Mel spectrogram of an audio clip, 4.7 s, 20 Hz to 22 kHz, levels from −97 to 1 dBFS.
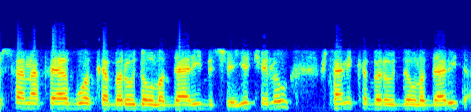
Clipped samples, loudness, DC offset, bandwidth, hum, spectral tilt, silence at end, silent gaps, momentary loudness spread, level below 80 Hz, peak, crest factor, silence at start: under 0.1%; -25 LUFS; under 0.1%; 6 kHz; none; -6 dB/octave; 0 s; none; 8 LU; -76 dBFS; -10 dBFS; 16 dB; 0 s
